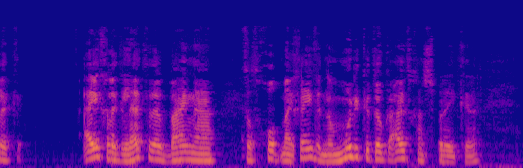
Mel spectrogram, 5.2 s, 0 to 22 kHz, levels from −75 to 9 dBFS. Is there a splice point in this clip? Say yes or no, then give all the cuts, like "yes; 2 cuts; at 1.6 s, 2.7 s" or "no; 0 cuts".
yes; 2 cuts; at 2.4 s, 2.9 s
